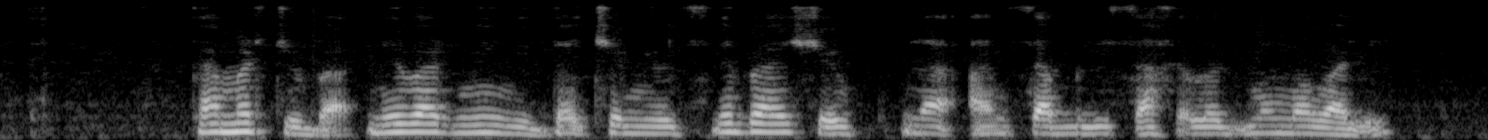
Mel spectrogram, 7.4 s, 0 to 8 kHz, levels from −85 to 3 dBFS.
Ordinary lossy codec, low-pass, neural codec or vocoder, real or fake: Opus, 32 kbps; 7.2 kHz; none; real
